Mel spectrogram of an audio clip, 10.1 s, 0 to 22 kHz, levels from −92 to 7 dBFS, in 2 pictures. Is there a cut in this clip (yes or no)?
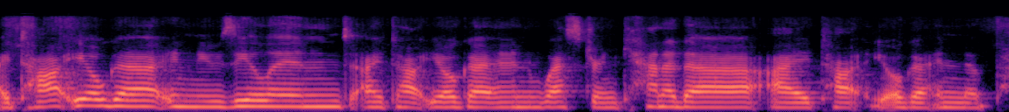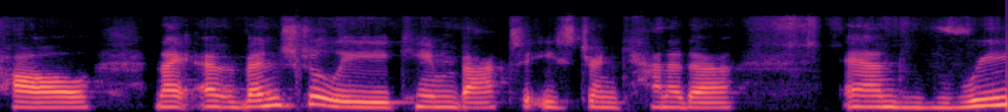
no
